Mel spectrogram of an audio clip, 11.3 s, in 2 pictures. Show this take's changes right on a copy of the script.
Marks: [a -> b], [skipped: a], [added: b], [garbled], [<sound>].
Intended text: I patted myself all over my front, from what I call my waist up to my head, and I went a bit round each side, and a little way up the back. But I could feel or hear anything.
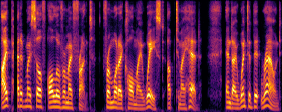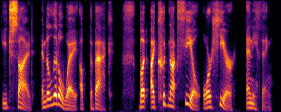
I patted [dropout] myself all over my front, from what I call my waist up to my head, and I went a bit round each side, and a little way up the back. But I could [added: not] feel or hear anything.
